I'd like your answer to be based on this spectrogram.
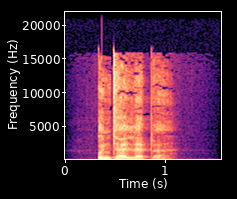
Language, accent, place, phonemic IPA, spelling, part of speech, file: German, Germany, Berlin, /ˈʊntɐˌlɪpə/, Unterlippe, noun, De-Unterlippe.ogg
- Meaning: lower lip, underlip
